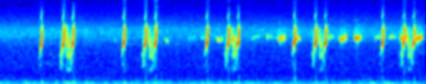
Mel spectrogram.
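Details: Male common quail calling: sharp, clipped three-note phrases, quick and liquid, repeated roughly every second, with short soft trilling notes between phrases over a low steady hum.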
